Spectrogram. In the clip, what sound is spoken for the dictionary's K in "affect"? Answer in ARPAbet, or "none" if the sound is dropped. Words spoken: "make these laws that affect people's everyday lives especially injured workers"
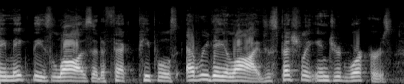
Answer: K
